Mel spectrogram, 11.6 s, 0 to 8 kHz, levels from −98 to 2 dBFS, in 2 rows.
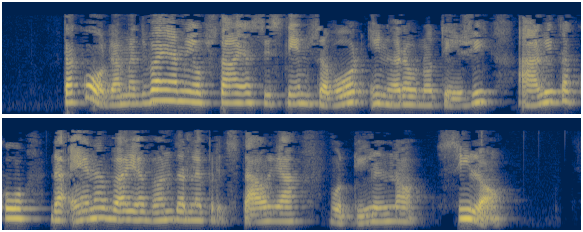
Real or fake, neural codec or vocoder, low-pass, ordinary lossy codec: real; none; 7.2 kHz; MP3, 24 kbps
